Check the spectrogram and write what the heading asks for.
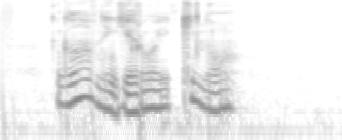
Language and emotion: Russian, sad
